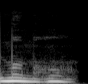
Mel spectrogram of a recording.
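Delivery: low grumbled imitation of a boy; grumbling. Son hugs his mother reluctantly at the station, grumbling. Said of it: "en ronchonnant".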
